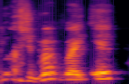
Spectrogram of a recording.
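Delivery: high-pitched, incredulous imitation of onlookers; mock disbelief. Onlookers doubting he's your brother, high imitated disbelief. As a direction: question it in high mock surprise.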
